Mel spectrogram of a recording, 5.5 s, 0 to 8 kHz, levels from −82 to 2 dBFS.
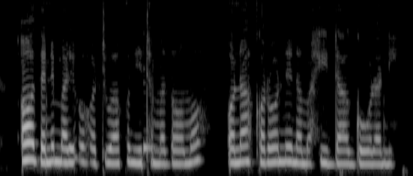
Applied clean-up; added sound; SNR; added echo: classical method Wiener filter.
